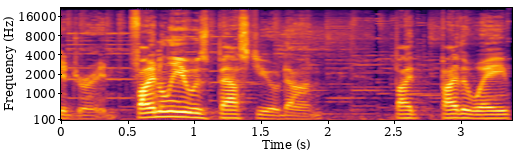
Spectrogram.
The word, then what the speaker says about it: Bastiodon: drain finally it was bastiodon by by the way when I was younger I used to pronounce this bastardon why how do how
